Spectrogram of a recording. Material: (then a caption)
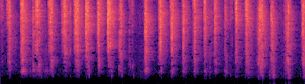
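Cotton. Fingernails scratch fast across a thin, light blue short-sleeve cotton-like t-shirt worn on the body, working over the shoulder and chest. A rapid run of about two dozen short, bright, papery rasps repeats in a steady rhythm, almost entirely high-pitched with no low end.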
